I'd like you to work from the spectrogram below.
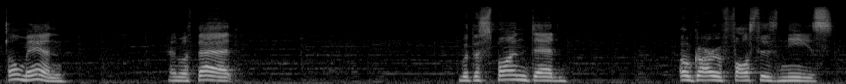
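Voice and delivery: usual speaking voice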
